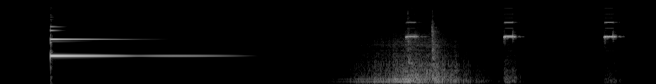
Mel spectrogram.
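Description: A single bright microwave ding rings out as dinner made in the microwave is ready, fading over about two seconds, followed by a rattling clatter and two short, high-pitched beeps a second apart.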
